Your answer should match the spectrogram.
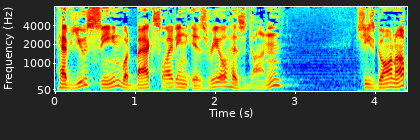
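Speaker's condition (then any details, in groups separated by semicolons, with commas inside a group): No condition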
